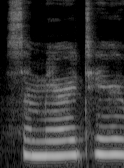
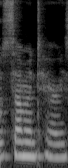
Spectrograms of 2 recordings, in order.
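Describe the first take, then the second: First: "cemetery" said as se-MER-a-terry with an extra syllable; cemetery mispronounced. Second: "cemetery" said cleanly as SEM-uh-terry; careful fixed "cemetery" as SEM-uh-terry; cemetery corrected. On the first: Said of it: "sorry guys". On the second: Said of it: "oh, cemetery". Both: Real, not acted.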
